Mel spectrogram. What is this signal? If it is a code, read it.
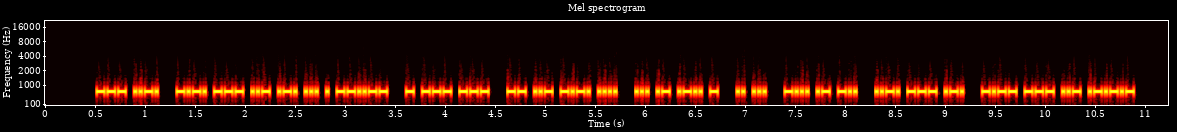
Morse code, heard as a keyed tone, about 46 wpm, 700 Hz. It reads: OF COURSE, TOO MUCH SALT IS BAD FOR YOU.
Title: Sentences from Top 1000 Words - Review Part 5 - 45wpm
